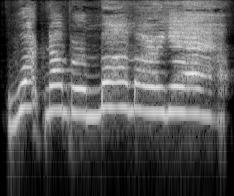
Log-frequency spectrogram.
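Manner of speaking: imitated child, high and drawn out; repeated intense demand. Child repeats question to mom, high slow insistent imitation. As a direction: act out a kid insisting on an answer, slowly. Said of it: "I said it again".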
